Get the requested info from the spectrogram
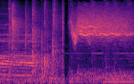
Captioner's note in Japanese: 拍手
